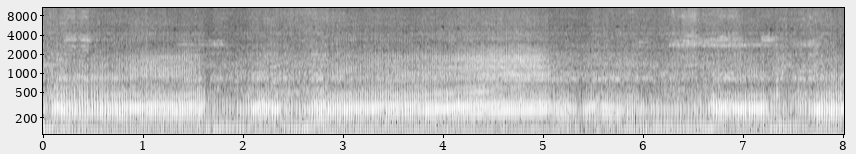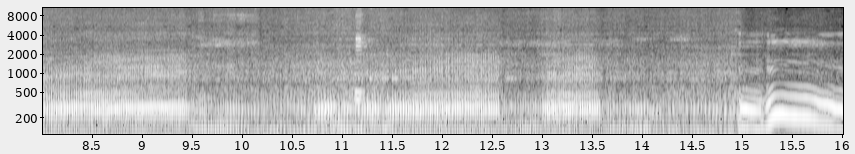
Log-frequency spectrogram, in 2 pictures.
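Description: Sport motorcycle engine running while riding at low speed in traffic, its pitch rising and falling gently with the throttle over a steady low rumble.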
